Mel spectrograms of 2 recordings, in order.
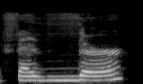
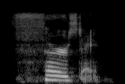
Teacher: There's the one where you can put your hand on your throat and make it vibrate, like in feather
